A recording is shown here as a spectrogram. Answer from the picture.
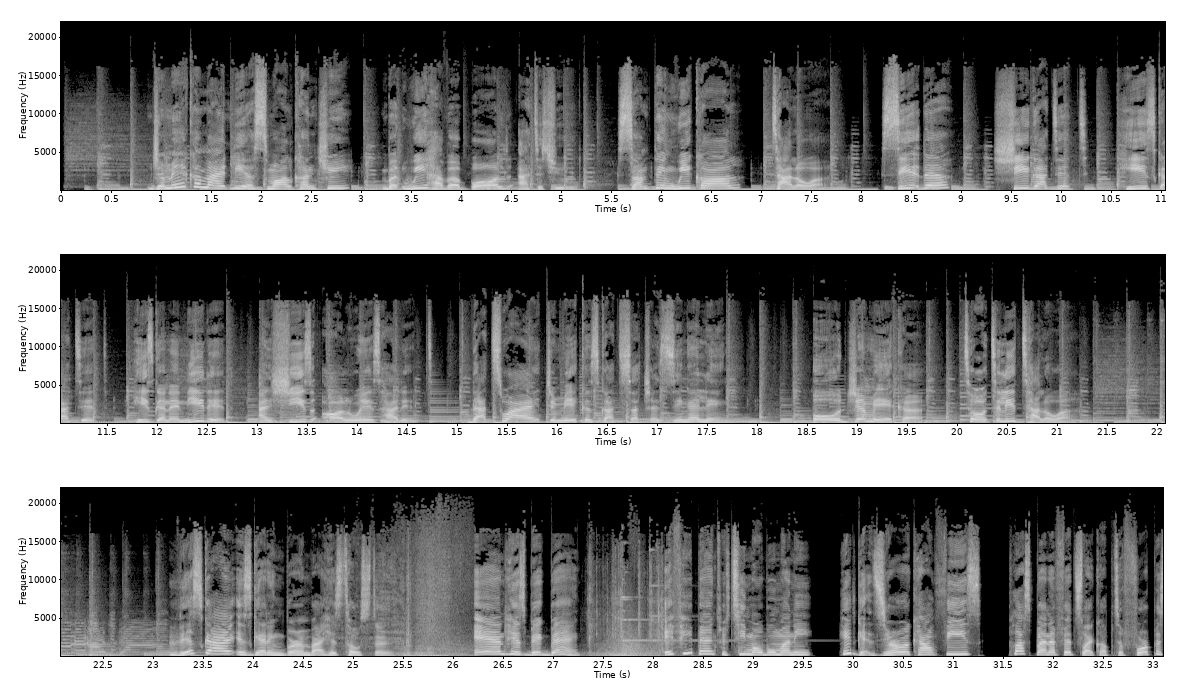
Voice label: Accent, Young, fresh and relevant; actress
